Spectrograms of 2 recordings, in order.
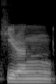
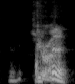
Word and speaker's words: Ciaran: Do I ever say your name properly? I never know. Just anybody, unless they're Irish, say my name properly. You are very, very close, and sometimes you very get close.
